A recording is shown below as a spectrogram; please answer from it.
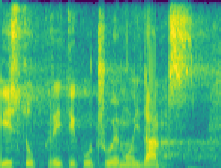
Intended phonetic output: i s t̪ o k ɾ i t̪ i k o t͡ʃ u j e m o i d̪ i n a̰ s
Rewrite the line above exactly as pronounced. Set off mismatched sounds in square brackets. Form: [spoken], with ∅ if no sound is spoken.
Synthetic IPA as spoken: i s t̪ [u] k ɾ i t̪ i k [u] t͡ʃ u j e m o i d̪ [a] n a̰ s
